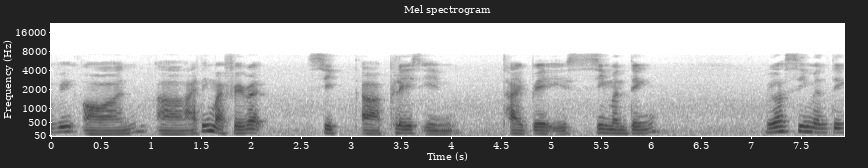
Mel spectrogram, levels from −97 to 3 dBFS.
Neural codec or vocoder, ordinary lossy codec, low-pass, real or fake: none; none; 7.2 kHz; real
